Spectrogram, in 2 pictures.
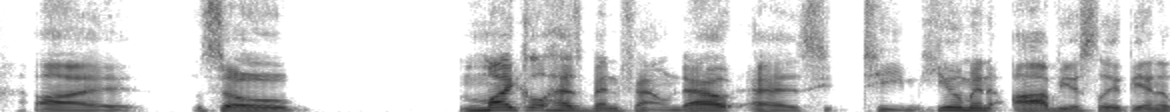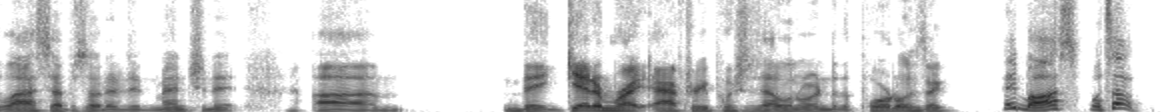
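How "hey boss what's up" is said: very casual, breezy, offhand delivery, very high pitch. Retelling a character greeting his boss: imitating Michael, very casual. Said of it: "Very, like, very casual".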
